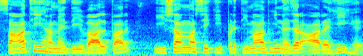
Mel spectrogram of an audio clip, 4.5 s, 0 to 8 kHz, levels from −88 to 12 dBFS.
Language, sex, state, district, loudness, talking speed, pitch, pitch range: Hindi, male, Uttar Pradesh, Muzaffarnagar, -17 LUFS, 185 wpm, 140 Hz, 125-150 Hz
